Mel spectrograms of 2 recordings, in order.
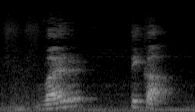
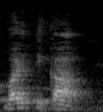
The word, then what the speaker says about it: वर्तिका: वर्तिका, वर्तिका, last में आ है तो उसको दीर्घ खींचेंगे, वर्तिका, वर्तिका, वर्तिक नहीं, वर्तिका।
